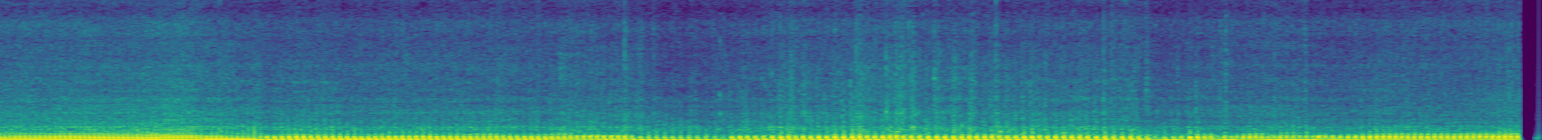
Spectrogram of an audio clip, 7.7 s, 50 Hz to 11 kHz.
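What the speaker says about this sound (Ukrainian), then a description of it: "ланцюг проскакує просто люто" A Kova Advance 250 or Minsk 125 motorcycle ridden with its chain skipping gives a loud, steady engine drone with irregular clattering and scraping running throughout, close up and unbroken until it cuts off abruptly at the end.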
